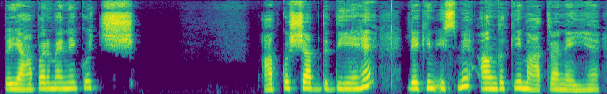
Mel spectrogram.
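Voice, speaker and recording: A woman's voice: on the high side, steady tone, measured pace, a little mellow, dry recording, studio quality. A woman teaching a primary school phonics lesson, sounding out each word syllable by syllable for young students. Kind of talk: slow spelled-out phonics lesson.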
